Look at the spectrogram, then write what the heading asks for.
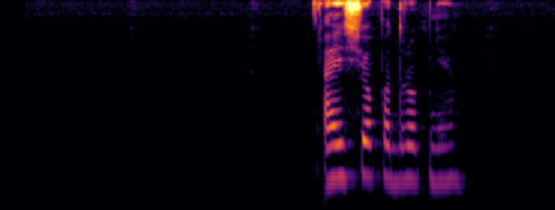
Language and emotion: Russian, neutral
